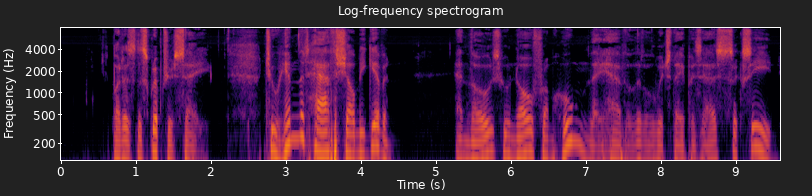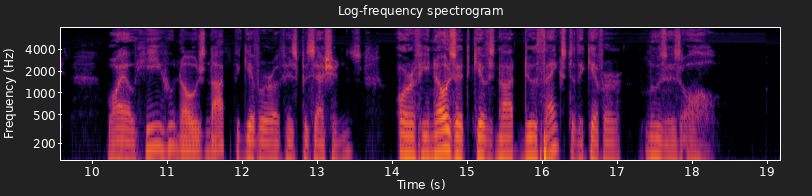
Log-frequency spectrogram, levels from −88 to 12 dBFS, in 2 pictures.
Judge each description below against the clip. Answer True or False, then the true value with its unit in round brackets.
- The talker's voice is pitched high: False (110 Hz)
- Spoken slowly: False (160 wpm)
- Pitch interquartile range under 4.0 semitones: False (5.1 semitones)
